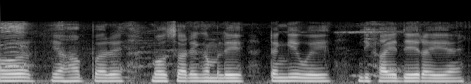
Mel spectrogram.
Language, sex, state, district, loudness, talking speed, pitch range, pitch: Hindi, male, Haryana, Charkhi Dadri, -15 LUFS, 150 wpm, 150-160 Hz, 155 Hz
